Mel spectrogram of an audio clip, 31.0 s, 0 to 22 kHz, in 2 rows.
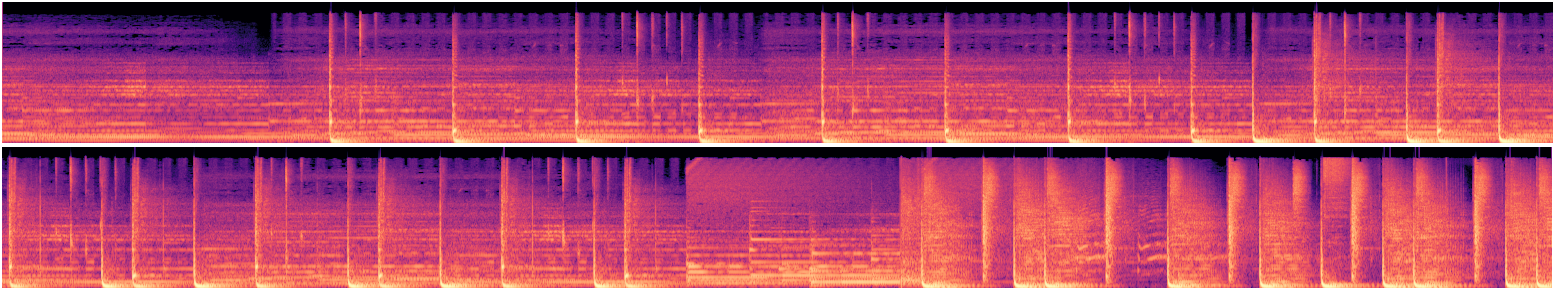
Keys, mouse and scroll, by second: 0.8 click, 3.9 click, 5.8-9.1 drag, 9.7-11.5 drag, 11.5-13.6 drag, 14.7-16.4 drag, 16.4 click, 17.8 click, 21.3 click, 24.1 click.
